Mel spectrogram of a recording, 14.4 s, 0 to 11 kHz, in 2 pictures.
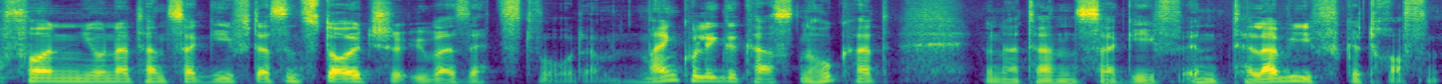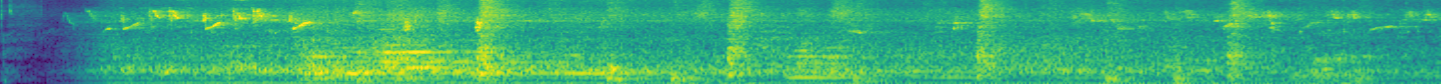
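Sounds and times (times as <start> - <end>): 
speech: 0.0 - 8.1
birds chirping and tweeting: 7.5 - 14.4
electronic music track with soft rhythmic beats: 8.6 - 14.4.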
